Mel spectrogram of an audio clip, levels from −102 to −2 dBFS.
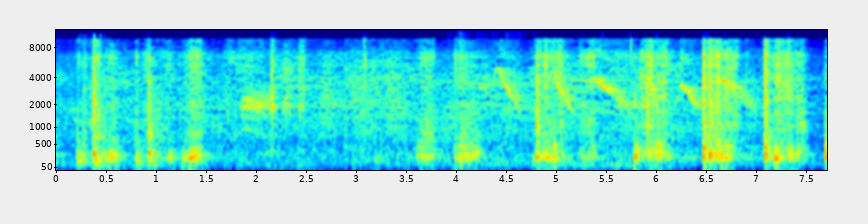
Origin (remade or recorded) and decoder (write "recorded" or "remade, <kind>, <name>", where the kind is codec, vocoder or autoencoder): remade, vocoder, BigVGAN v2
